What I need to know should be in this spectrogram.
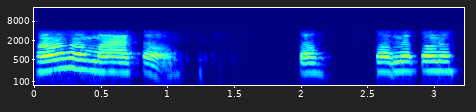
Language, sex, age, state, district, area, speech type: Odia, female, 60+, Odisha, Angul, rural, conversation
